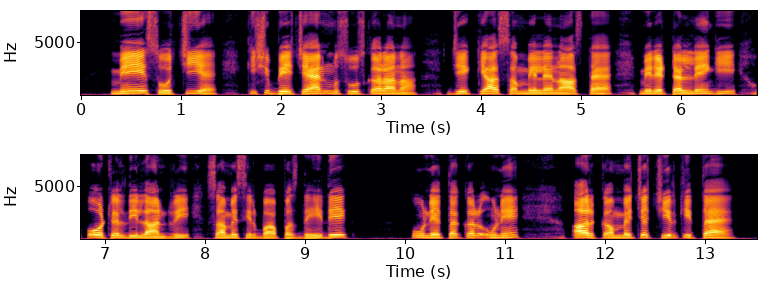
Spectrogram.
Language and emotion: Dogri, fearful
